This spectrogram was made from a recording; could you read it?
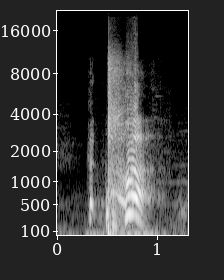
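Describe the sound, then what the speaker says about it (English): A loud sneeze right into a face-mounted headset microphone during a Ragnarok Online Classic gaming session, a quick inhale followed by a single explosive burst, very close and clipped-sounding. "It really doesn't help to try to sneeze away from the microphone when the microphone is attached to your face"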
